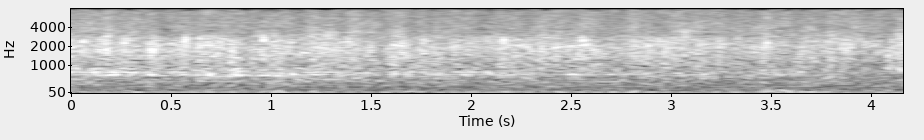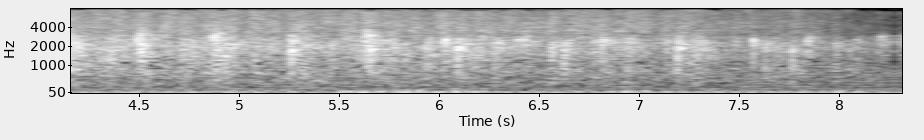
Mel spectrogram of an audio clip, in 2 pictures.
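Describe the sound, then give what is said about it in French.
An audience applauds the Bible words just read, in a dense, steady wash of clapping that holds for about eight seconds and eases off slightly at the end, with no voices over it. “Ces paroles méritent que nous acclamions, que nous applaudissions.”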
